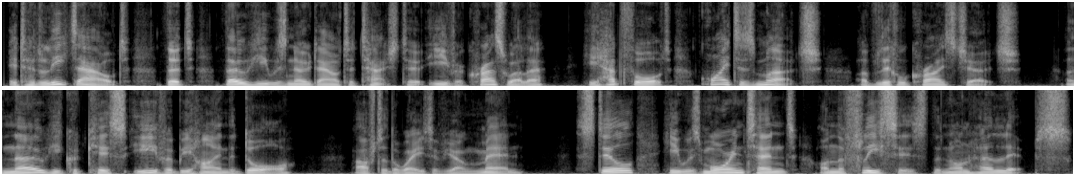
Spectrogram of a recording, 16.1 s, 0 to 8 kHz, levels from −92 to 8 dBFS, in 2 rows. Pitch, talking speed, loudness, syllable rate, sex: 120 Hz, 185 wpm, -19 LUFS, 4.8 syllables/s, male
